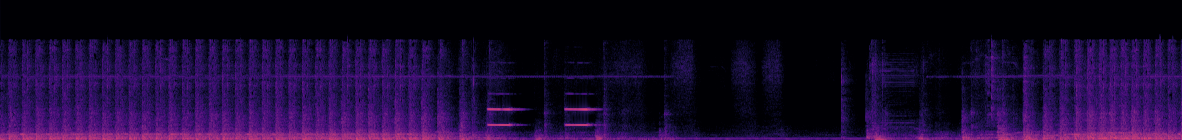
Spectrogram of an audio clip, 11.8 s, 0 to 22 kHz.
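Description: CNY E900 portable embroidery machine stitching at a fast, even rate. It stops with two short beeps about five seconds in and hums faintly while it is stopped. It starts stitching again about nine seconds in.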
